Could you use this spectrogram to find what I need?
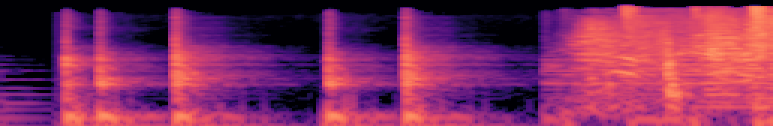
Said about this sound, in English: I didn't hear the secret knock. I did the secret knock. Of course, it's pretty loud in here. Could you do the secret knock again?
